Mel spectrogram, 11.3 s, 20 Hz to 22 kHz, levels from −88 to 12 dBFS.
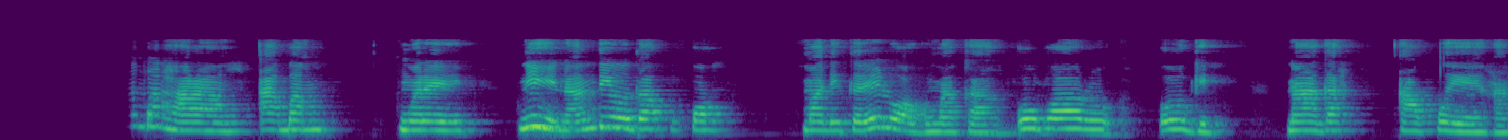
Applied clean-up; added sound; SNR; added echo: neural mask model DeepFilterNet 3.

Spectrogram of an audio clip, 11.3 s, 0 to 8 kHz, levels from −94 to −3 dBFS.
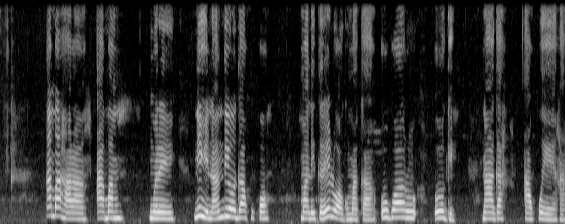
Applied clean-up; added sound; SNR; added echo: none; none; none; none.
